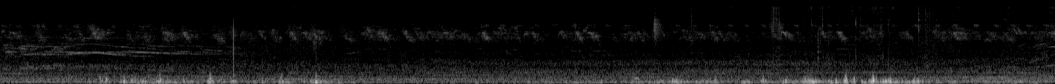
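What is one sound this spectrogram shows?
Wind buffets outdoors.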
